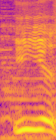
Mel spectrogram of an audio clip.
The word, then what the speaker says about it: Ille: Il faut prononcer Ille. Ille sur tête.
